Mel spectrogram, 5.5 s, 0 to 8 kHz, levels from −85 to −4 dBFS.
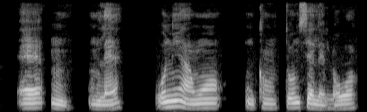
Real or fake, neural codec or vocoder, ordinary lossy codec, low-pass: real; none; none; 7.2 kHz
